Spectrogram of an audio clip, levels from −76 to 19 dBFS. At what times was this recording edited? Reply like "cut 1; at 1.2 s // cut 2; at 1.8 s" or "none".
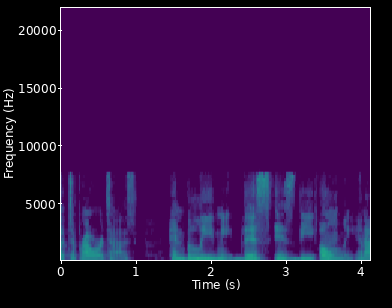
cut 1; at 1.3 s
